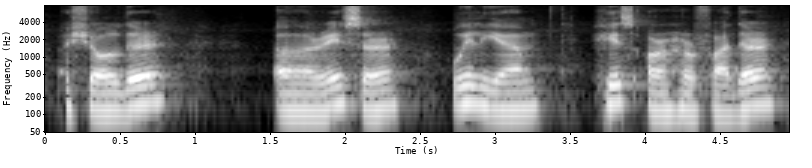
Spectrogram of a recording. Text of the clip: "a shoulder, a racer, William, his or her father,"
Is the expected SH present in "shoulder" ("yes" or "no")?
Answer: yes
